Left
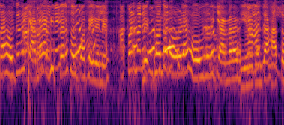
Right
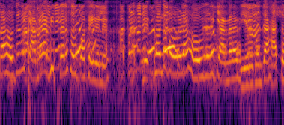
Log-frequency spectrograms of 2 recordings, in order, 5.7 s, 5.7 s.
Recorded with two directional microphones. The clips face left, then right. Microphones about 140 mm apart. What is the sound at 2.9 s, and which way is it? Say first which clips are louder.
Children playing: even; 5° left (ahead or behind).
